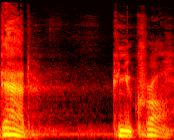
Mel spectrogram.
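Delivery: put-on sweet voice. A dad retelling his child asking him questions, imitating a sweet voice. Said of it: "So the sweet voice comes back on".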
